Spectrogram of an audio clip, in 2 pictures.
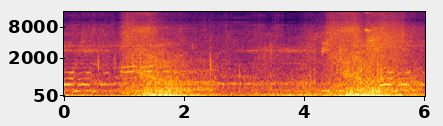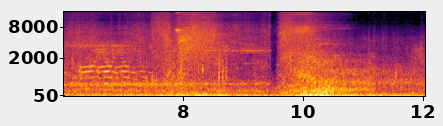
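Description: Magic spells burst with loud whooshing swells.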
